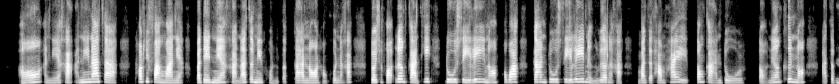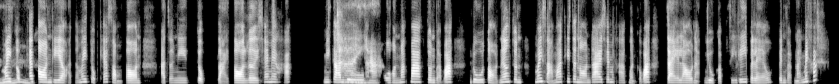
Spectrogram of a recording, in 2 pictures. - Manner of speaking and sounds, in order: tapping; other background noise; unintelligible speech
- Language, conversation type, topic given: Thai, advice, ฉันควรทำอย่างไรดีเมื่อฉันนอนไม่เป็นเวลาและตื่นสายบ่อยจนส่งผลต่องาน?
